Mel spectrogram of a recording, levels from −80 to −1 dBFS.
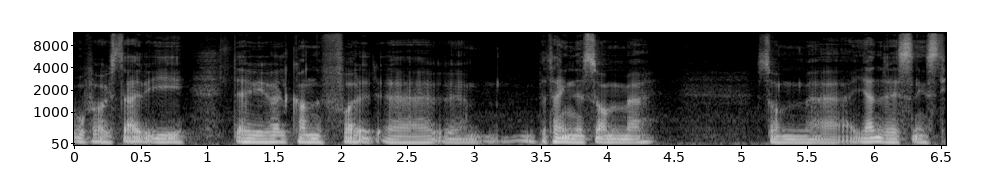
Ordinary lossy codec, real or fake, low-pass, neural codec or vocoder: none; real; none; none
